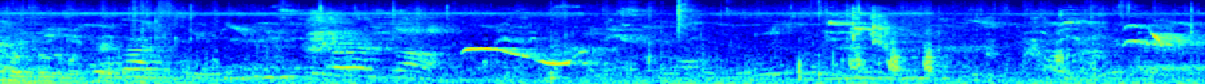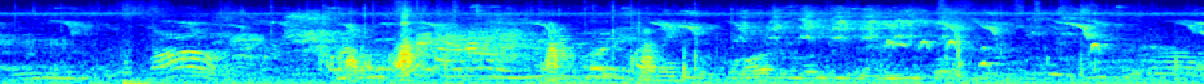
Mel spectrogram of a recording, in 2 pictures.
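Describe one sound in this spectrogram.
Domestic ducks quack and call.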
